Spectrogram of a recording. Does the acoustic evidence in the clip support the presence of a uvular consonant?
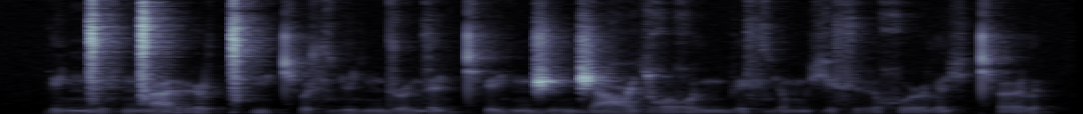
yes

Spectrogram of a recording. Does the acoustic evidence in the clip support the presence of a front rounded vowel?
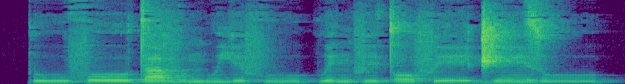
no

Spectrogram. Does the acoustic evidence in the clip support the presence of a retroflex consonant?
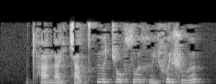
yes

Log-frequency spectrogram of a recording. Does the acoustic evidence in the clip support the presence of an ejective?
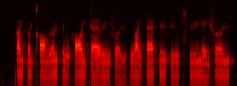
no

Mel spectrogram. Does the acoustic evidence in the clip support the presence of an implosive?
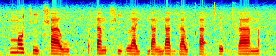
no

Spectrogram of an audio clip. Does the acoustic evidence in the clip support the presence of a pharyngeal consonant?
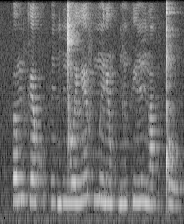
no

